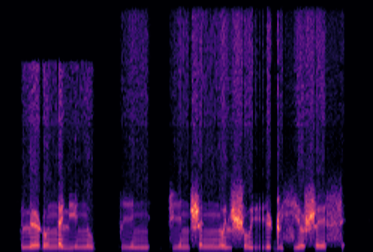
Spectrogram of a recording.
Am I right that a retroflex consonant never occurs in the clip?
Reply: no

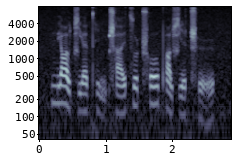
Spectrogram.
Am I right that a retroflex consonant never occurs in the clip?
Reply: no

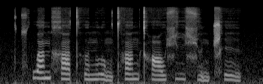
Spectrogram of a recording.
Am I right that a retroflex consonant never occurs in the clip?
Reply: no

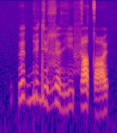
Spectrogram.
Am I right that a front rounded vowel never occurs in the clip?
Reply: no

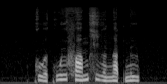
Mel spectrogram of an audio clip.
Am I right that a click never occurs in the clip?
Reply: yes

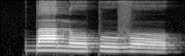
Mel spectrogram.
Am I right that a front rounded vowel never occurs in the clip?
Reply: yes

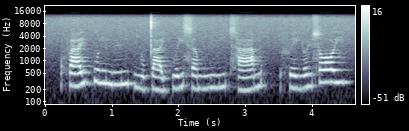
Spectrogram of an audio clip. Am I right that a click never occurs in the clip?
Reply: yes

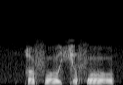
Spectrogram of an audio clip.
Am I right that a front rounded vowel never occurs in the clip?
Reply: yes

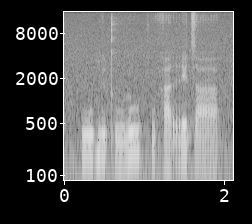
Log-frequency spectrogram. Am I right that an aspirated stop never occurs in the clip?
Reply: no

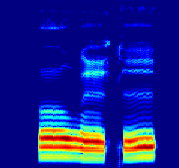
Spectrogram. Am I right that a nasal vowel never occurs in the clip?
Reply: no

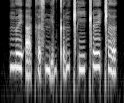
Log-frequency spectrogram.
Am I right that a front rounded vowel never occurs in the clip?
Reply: no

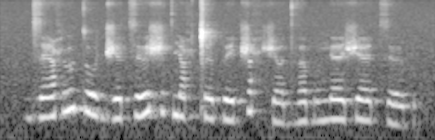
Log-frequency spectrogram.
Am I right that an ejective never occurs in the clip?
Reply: yes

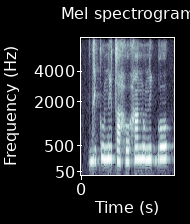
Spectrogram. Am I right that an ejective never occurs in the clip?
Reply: yes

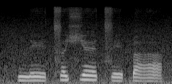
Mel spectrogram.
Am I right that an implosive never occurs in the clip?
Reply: no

